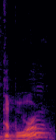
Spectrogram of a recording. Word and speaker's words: Debra: is Xena's over yeah I always thought my name Debra's spelled that way was like de Bora which is how you probably pronounced her today my name is de Bora hey see that's that's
